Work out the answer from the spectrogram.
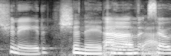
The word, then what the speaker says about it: Sinead: I used to hate the first day of school because no one could say it right, but it's Sinead.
